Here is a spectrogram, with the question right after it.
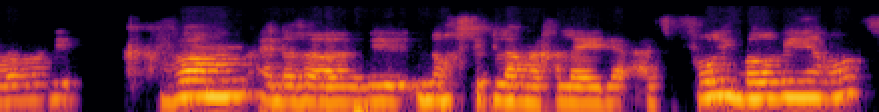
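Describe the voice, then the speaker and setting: Her delivery moves at a moderate pace. This woman's intonation stays fairly even. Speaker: triathlete and coach; coach. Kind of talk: casual chat. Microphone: video call.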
